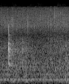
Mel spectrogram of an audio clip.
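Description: Corn fries on too-high heat in a pan, a steady broadband sizzle with a brief scrape near the start, close and moderately quiet.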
